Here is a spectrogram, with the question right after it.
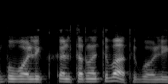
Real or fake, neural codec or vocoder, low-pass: fake; codec, 16 kHz, 8 kbps, FunCodec, trained on LibriTTS, 25 frames a second; 7.2 kHz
